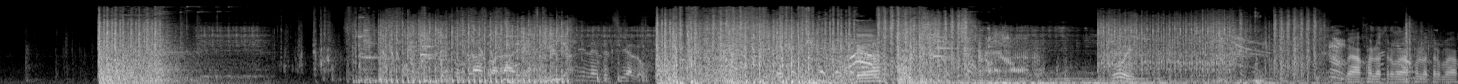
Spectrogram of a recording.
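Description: Rapid gunfire bursts loudly and close.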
